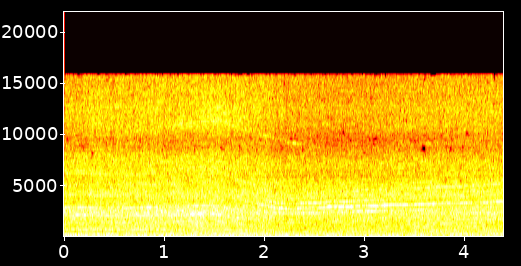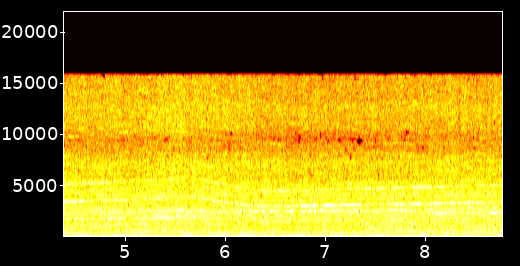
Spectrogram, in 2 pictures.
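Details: MAN Lion's Classic CNG city bus, MAN E2876 LUH03 EEV turbo engine, Voith DIWA 864.3 four-speed automatic: heavy engine drone under a siren-like whine climbing in pitch as the bus pulls away, then again; noisy Voith gearbox.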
